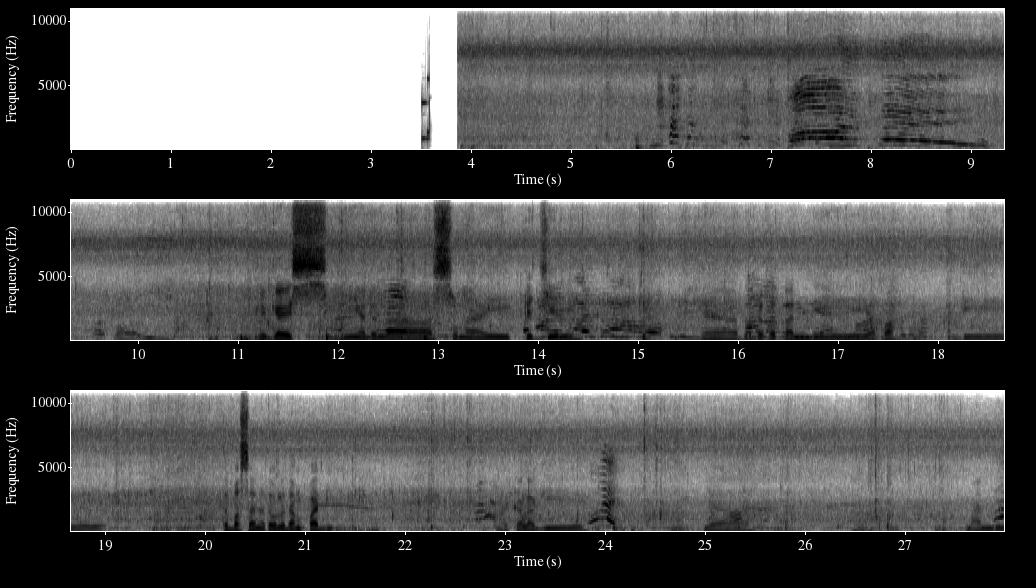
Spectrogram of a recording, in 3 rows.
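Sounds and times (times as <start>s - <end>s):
children splashing in water: 5.3s - 20.3s, 21.1s - 27.9s
child shouting: 5.9s - 9.2s, 14.3s - 16.5s, 22.7s - 23.0s, 23.8s - 24.2s.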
